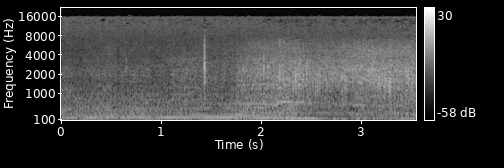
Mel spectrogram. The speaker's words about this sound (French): Les motos.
